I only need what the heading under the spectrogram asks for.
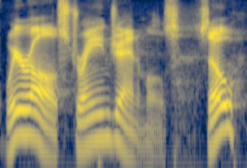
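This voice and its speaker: A man's voice: medium pitch, wildly swooping pitch, slow pace, exaggerated voice. A man playing a folksy, whimsical naturalist adventurer, telling scripted tall tales in a wry, theatrical way for a podcast. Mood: earnest wonder. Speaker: podcast narrator. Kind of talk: scripted first-person storytelling monologue.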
